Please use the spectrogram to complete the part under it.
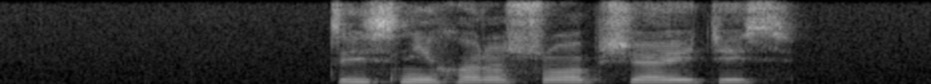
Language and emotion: Russian, neutral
